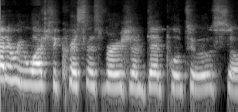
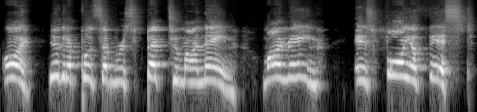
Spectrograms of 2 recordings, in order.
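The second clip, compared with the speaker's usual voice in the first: raised, slowed villain boast; Fire Fist impression; 6 semitones higher than usual. Fan quoting Fire Fist's threat, lightly voiced boast. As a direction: puff up like a fire-fisted bruiser. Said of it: "I know I don't actually sound like Fire Fist".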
